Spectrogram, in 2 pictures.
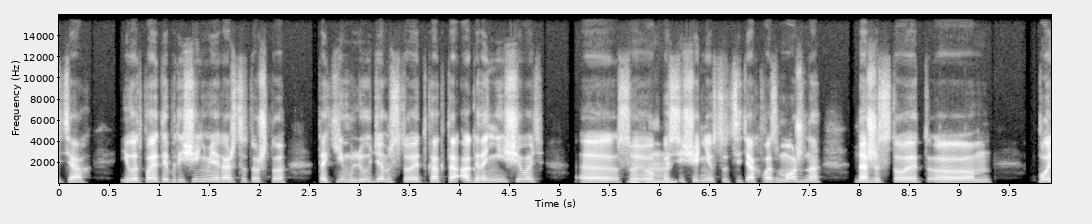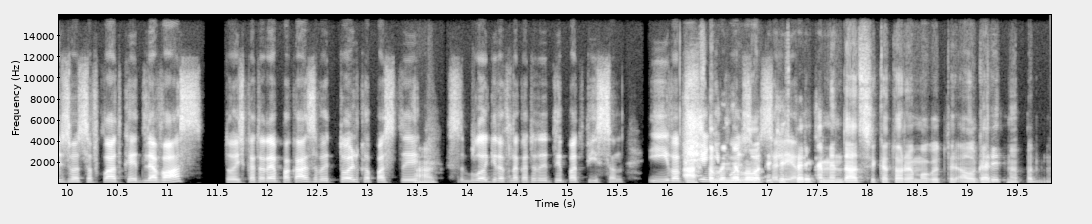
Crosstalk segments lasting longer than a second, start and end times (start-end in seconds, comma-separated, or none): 16.2-17.6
